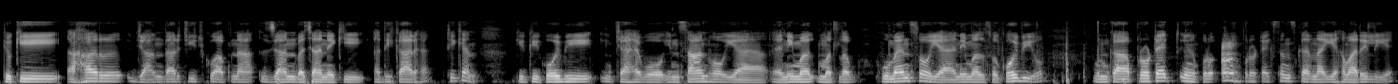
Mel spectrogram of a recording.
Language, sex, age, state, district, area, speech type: Urdu, male, 60+, Bihar, Darbhanga, rural, spontaneous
